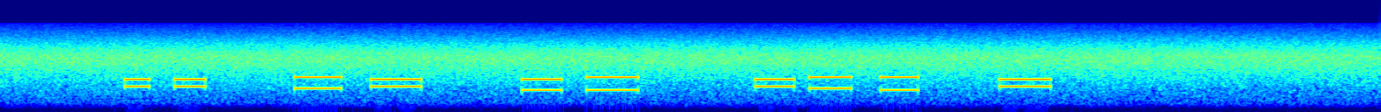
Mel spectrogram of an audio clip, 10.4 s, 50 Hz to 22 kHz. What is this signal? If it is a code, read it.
DTMF, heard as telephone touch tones, dialled by hand, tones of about 290 ms, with radio hiss. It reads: 00 90 56 096 0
